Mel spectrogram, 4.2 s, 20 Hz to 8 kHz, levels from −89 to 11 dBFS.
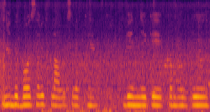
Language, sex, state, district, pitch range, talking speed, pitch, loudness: Hindi, female, Bihar, West Champaran, 215-225 Hz, 155 wpm, 220 Hz, -16 LUFS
